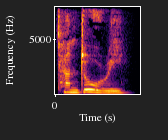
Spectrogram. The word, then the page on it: tandoori: British English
